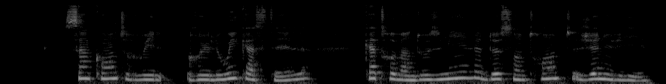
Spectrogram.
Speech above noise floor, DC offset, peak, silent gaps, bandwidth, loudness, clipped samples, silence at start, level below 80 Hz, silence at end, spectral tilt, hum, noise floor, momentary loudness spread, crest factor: 39 dB; under 0.1%; -20 dBFS; none; 17 kHz; -36 LUFS; under 0.1%; 0.65 s; -66 dBFS; 0.15 s; -5 dB/octave; none; -75 dBFS; 8 LU; 16 dB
